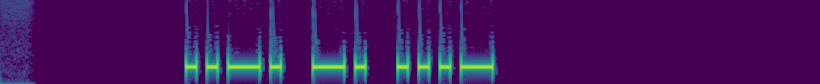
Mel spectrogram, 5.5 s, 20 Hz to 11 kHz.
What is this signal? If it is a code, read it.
Morse code, heard as a keyed tone, about 17 wpm, 700 Hz. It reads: FNV
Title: USA Call Sign Postfixes - 3 Letters 17wpm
